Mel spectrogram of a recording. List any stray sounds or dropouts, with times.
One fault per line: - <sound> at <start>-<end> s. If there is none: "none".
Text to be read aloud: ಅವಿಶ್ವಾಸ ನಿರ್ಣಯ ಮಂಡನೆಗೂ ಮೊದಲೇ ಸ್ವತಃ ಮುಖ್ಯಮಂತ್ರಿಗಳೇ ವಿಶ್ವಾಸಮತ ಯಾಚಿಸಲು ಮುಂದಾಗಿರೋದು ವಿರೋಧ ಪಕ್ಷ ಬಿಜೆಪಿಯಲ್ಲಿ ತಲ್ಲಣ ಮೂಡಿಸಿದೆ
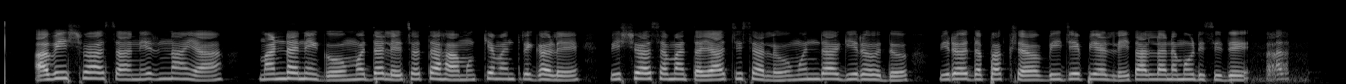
- laugh at 12.7-12.9 s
